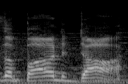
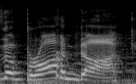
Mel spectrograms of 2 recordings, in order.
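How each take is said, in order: First: The name is said without an R sound. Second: The name is said with an R sound. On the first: The speaker calls it right. "Like James Bond. I've been saying it wrong" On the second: The speaker calls it wrong. "There's no R in it, damn it! I thought it was"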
